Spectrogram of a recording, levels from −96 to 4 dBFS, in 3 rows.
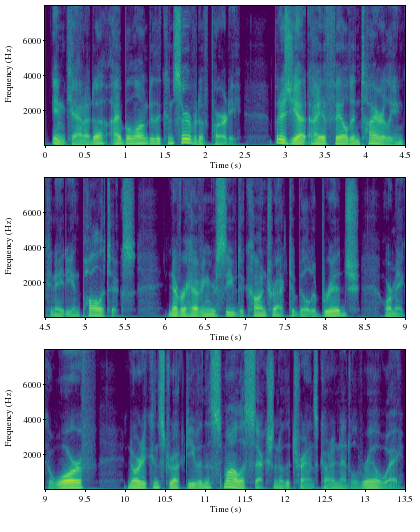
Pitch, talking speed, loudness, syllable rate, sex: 105 Hz, 185 wpm, -20 LUFS, 6.2 syllables/s, male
